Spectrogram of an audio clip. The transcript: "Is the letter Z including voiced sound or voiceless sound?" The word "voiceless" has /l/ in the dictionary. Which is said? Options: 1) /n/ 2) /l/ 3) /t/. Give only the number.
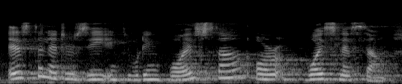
2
